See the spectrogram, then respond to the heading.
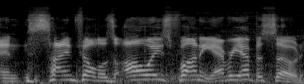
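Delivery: high-pitched, gushing, nostalgic fan voice.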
